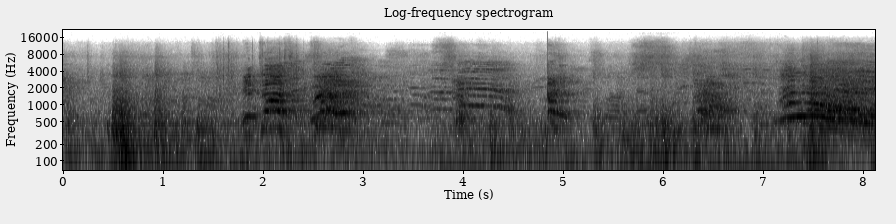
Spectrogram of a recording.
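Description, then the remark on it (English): A heavy body impact thuds as wrestler Pat Powers hits Preston Maxwell with a big clothesline, knocking him over the top rope out into the crowd, amid a loud, roaring arena crowd that shouts and cheers in swelling waves, with a few sharp slams punctuating the steady din. “Big clothesline by Powers, knocking Preston over the top rope out into the crowd.”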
